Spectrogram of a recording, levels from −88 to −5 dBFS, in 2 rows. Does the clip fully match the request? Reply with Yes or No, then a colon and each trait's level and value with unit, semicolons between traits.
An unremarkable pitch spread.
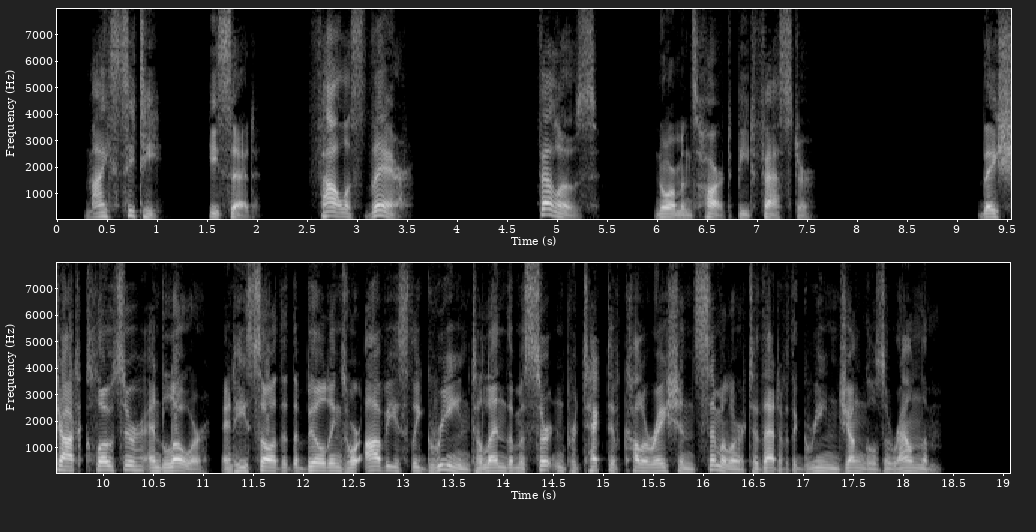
Yes: average, 3.8 semitones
